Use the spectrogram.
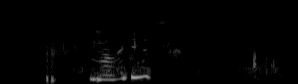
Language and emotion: Russian, positive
